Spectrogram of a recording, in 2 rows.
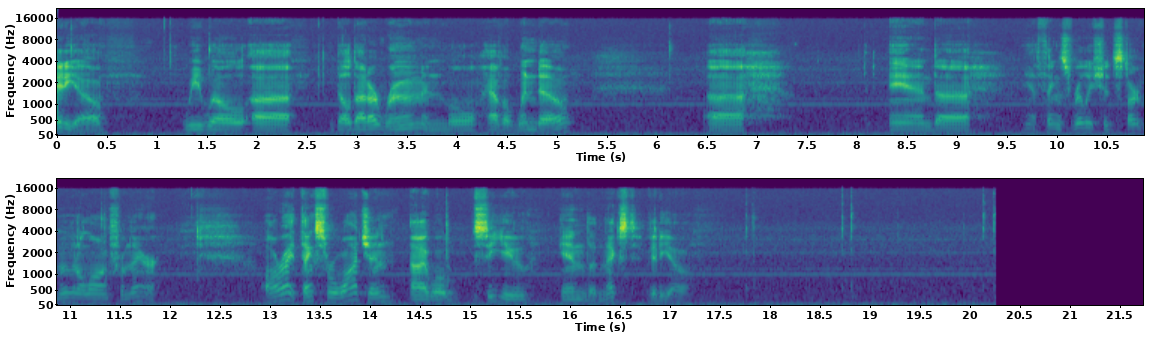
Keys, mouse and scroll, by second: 7.6-9.4 middle drag.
